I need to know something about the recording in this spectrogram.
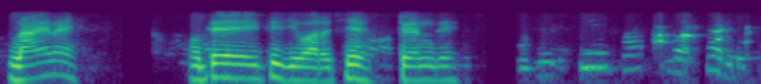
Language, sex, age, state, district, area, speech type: Odia, male, 18-30, Odisha, Bargarh, urban, conversation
